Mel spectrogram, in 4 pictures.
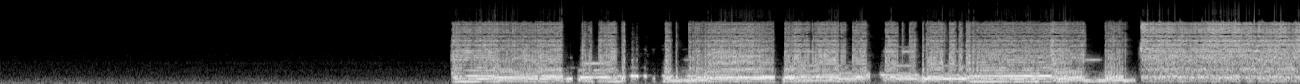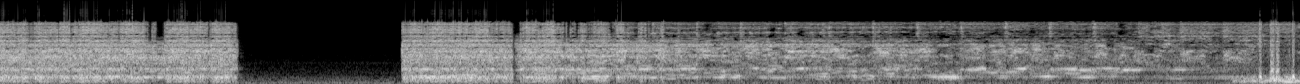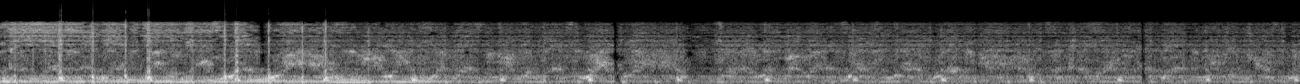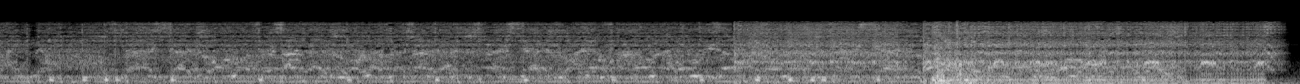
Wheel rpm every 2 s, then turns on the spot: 0, 0, 0, 0, 0, 0, 0, 0, 0, 0, 0, 0, 0, 0, 0, 0, 0, 0, 0, 0, 0, 0, 30, 190, 210, 110.
none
